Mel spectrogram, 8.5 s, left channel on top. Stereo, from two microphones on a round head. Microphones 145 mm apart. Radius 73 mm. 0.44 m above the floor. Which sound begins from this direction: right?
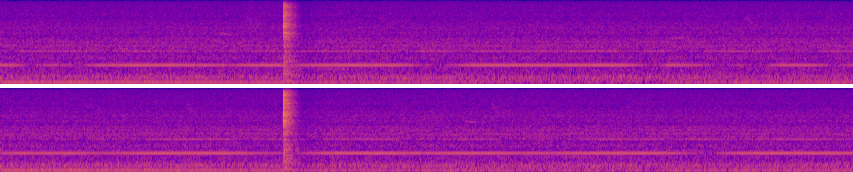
A snare drum, at 2.8 s.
